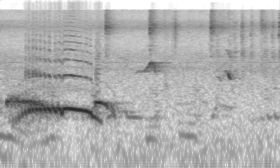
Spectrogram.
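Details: Turtle dove in full 'gacor' song, played as a lure to set local doves singing: one long, steady, low hollow coo that bends down at its end, followed by a faint short note.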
